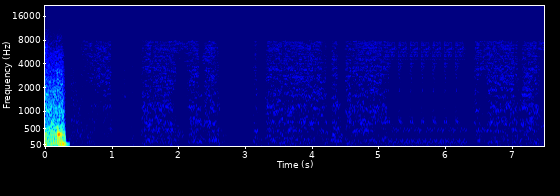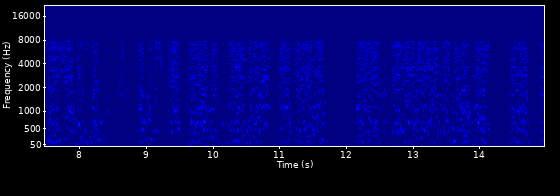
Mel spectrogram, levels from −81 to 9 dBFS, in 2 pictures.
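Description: From 5.29 to 6.32 s, a machine-gun stutter repeats one 171 ms slice six times: a system hang loop, with the hardware cycling a frozen ring buffer.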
